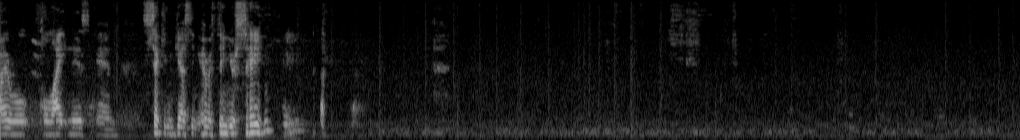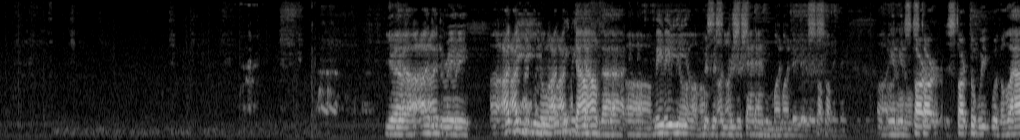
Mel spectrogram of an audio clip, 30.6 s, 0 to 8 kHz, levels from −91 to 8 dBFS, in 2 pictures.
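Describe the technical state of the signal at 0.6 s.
At 0.6 s the signal carries an echo leak, running from 0.41 to 0.64 s: a very faint delayed copy of the speech, trailing it by about 334 ms and sitting far below the direct voice. The likely cause is a far end playing the call over a loudspeaker, where the echo canceller failed to fully suppress what its microphone recaptured, returning that residue down the line. The band-limiting to 8 kHz from the call's microphone processing is normal.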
